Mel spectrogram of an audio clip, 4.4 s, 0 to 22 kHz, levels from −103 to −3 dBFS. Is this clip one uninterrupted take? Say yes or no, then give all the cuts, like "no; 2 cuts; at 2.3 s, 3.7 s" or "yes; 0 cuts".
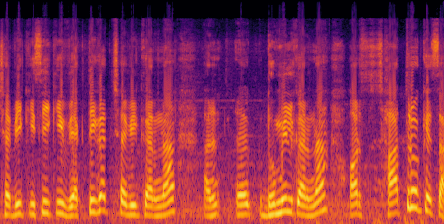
yes; 0 cuts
